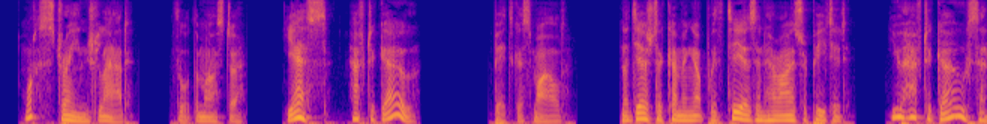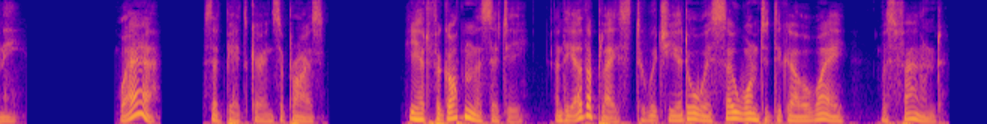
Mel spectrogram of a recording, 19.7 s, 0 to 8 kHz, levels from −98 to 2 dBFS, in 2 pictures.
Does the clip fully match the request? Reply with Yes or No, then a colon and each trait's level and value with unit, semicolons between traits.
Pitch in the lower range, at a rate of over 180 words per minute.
No: low, 105 Hz; average, 160 wpm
